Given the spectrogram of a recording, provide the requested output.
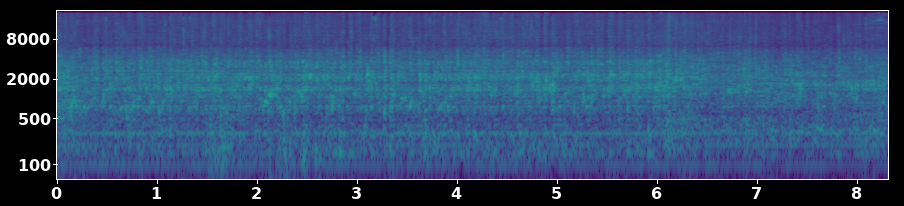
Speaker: Voilà, donc là il est en train de s'amorcer. Si on met pas le deuxième coude, il ne veut pas s'amorcer.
